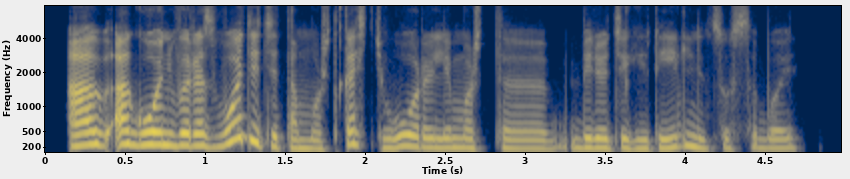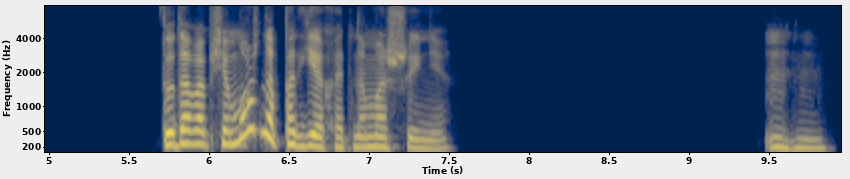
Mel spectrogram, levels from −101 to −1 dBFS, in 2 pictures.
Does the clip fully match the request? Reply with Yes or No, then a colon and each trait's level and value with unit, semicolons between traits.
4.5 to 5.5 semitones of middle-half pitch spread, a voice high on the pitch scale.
Yes: average, 5.2 semitones; high, 195 Hz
